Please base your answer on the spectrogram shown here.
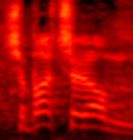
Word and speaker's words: Shabbat Shalom: Shabbat Shalom tonight. That's how you say it. Shabbat Shalom.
